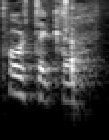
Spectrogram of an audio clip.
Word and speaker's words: portakal: Portakal. Portakal. Dolma portakal. Vallahi aferin. Dolma portakal. Dolmanın bile nasıl yapıldığını öğrendin. Tebrik ediyorum. Tebrik. Portakal, please say. Portakal. Portakal. Portakal. Orada kal. Portakal.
